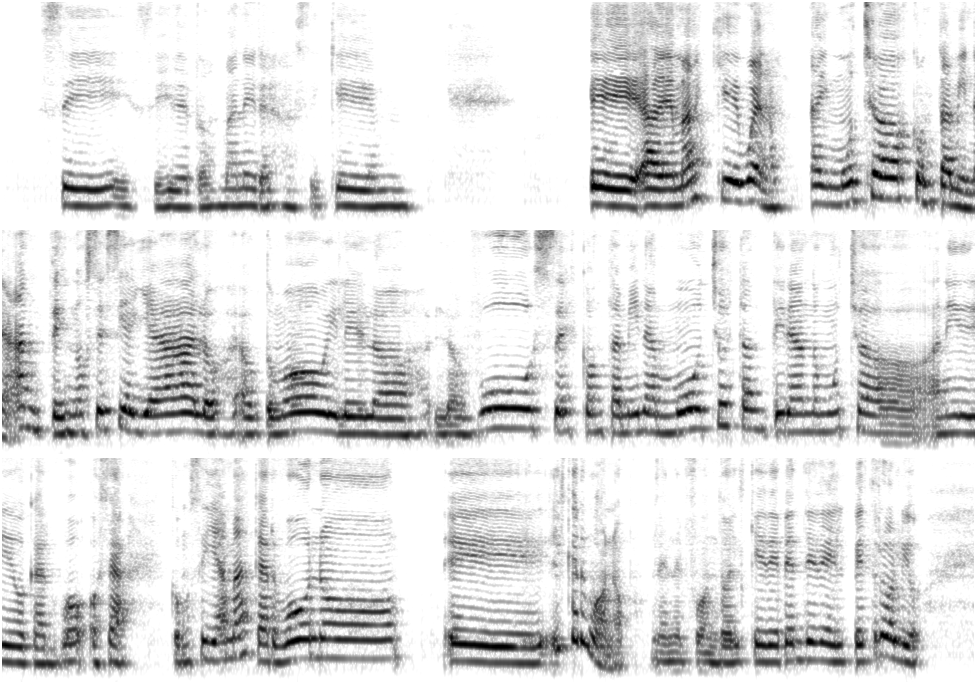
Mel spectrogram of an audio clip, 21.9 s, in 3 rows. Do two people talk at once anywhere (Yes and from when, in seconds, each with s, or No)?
No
